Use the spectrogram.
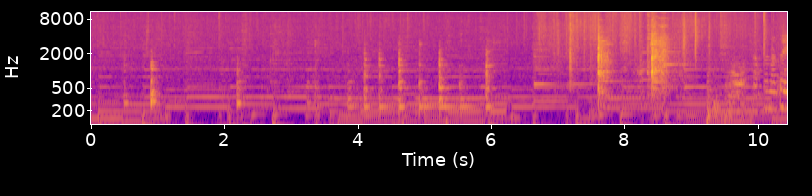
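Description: Grated coconut fries with onion in a pan for a val bean usal, a steady sizzle broken by repeated spoon scrapes and clinks that grow louder and busier toward the end.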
